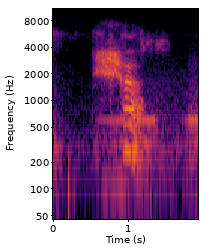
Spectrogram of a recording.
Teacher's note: হা হরফটা হবে কণ্ঠনালী কিংবা হালকের মধ্যখান থেকে। এই মধ্যখান থেকে আসবে কি হা।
